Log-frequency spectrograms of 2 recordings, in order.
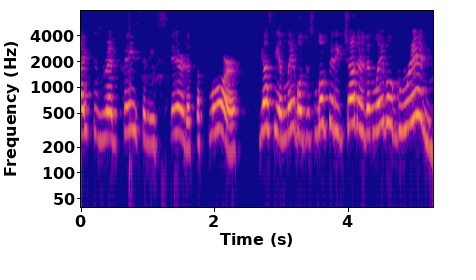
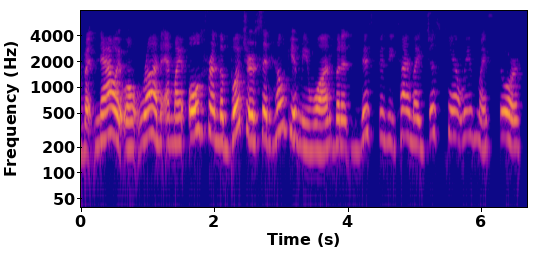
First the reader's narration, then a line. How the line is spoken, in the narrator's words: wheezed the baker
